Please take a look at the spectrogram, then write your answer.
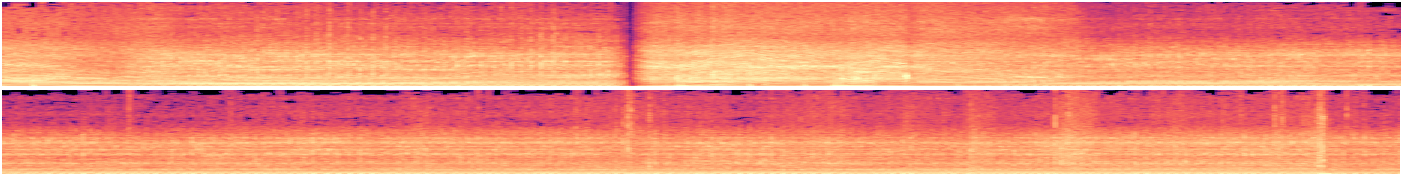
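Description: A chainsaw clears a trail in the woods near an off-grid log cabin. It revs and bogs loudly and close through several cuts, then idles and drones steadily, with no talking.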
